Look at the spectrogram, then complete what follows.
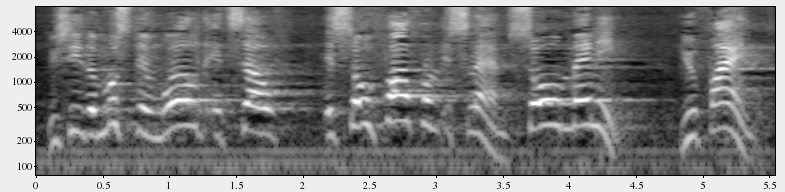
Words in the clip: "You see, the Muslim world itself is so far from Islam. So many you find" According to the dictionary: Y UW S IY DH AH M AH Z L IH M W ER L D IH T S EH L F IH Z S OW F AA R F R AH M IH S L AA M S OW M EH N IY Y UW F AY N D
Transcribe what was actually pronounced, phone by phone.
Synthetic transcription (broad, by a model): Y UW S IY DH AH M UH S L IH M W ER L D IH T S EH L F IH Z S OW F AA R F R AH M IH S L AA M S OW M EH N IY Y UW F AY N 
